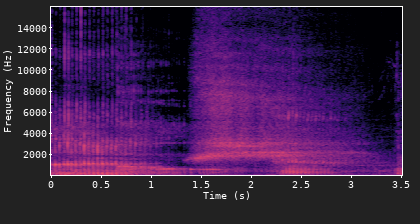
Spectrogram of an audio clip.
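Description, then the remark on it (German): Two elephants in a zoo trumpet back and forth in the evening as goodnight calls, loud: a throaty, pulsing rumble at first, then a long brassy blare that holds and wavers before a brief pause and another call. “schwatzen noch ein wenig in ihrer Elefantensprache, ein freundliches Gute-Nacht-Terreau, und dann ist Ruhe im Zoo.”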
